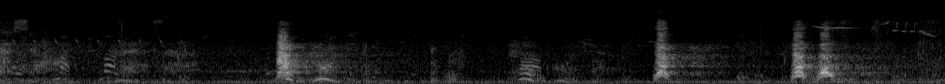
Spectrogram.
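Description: A man gives short, loud commands nearby.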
